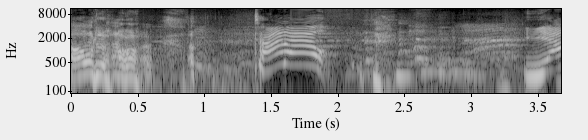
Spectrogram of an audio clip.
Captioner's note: chuckles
